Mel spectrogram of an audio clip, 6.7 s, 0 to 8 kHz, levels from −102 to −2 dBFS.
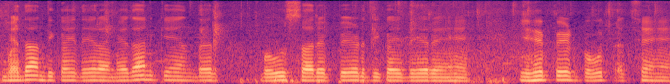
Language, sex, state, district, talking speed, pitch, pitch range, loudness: Hindi, male, Rajasthan, Bikaner, 180 wpm, 135 Hz, 130-140 Hz, -18 LUFS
